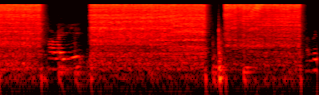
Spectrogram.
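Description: A Vapodil steam cleaner sprays steam onto a Velux roof window, giving loud continuous hissing bursts broken by two short pauses, with faint voice or handling sounds in the gaps.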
